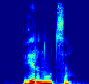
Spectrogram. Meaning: 1. to return, to come back (from) 2. to revert (to) 3. passive of верну́ть (vernútʹ)
- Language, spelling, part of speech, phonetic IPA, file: Russian, вернуться, verb, [vʲɪrˈnut͡sːə], Ru-вернуться.ogg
